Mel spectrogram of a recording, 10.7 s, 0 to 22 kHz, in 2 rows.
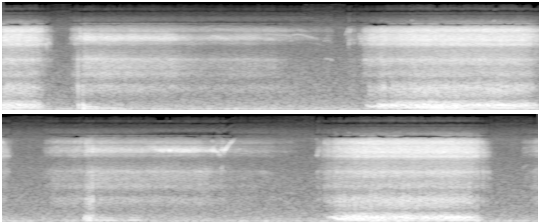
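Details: Sleeping girl snoring loudly: rattling snores on each in-breath, about 12 breaths a minute, with quieter out-breaths between.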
